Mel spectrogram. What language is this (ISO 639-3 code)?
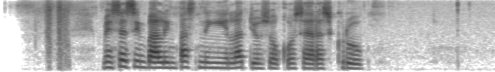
jav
